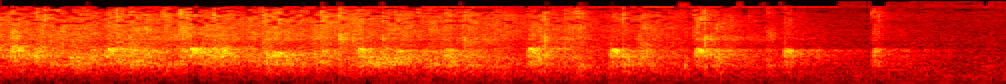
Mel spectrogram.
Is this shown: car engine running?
no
